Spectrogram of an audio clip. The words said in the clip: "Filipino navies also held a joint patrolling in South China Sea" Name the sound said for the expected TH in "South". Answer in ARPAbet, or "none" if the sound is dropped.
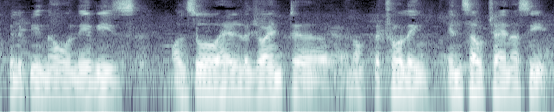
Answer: T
